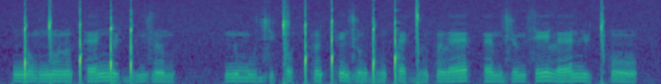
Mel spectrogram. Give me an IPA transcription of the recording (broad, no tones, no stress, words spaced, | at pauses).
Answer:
ŋ͡ǃomŋ͡ǀõlõǃʰɛ ŋ͡ǃyɡ͡ǃymzə̃m | numu d͡zyǀoǃʰə̃ ǃʰẽd͡zõɡ͡ǃõ ǃɛɡ͡ǀə̃ pə̃lɛ | ɛmd͡zømse lɛ nyǀʰõ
